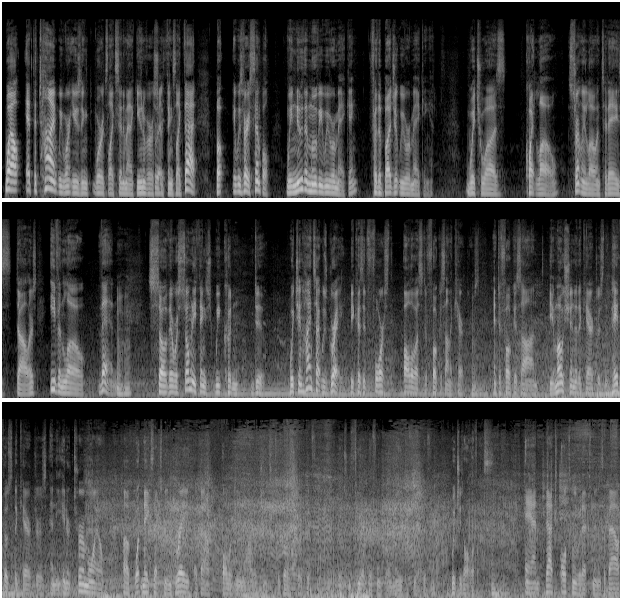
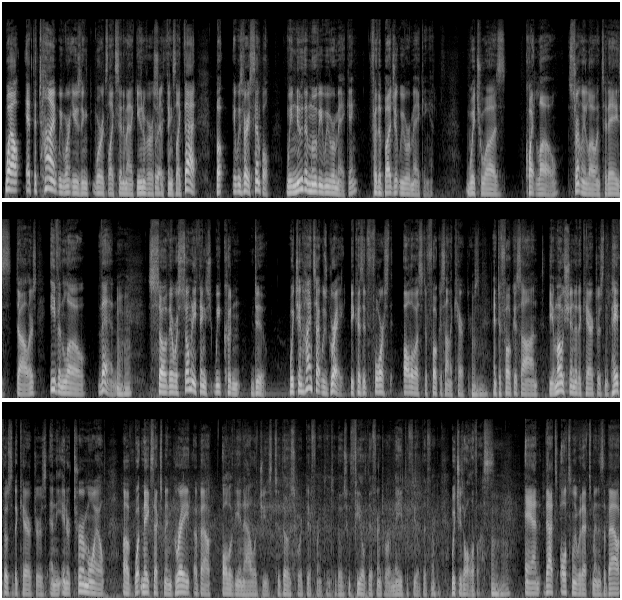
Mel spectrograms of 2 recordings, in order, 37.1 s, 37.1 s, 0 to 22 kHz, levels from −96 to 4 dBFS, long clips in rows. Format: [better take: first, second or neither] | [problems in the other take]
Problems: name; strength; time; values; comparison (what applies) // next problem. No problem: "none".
second | traffic noise; loud; throughout; 6 dB below the speech; faint in the second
